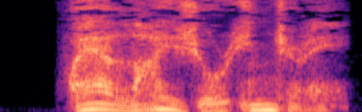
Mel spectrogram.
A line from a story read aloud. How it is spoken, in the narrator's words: whispered Aragorn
